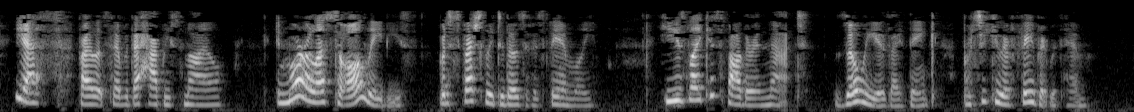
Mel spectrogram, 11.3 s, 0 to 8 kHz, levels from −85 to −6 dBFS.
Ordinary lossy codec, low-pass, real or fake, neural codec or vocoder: MP3, 24 kbps; 7.2 kHz; real; none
